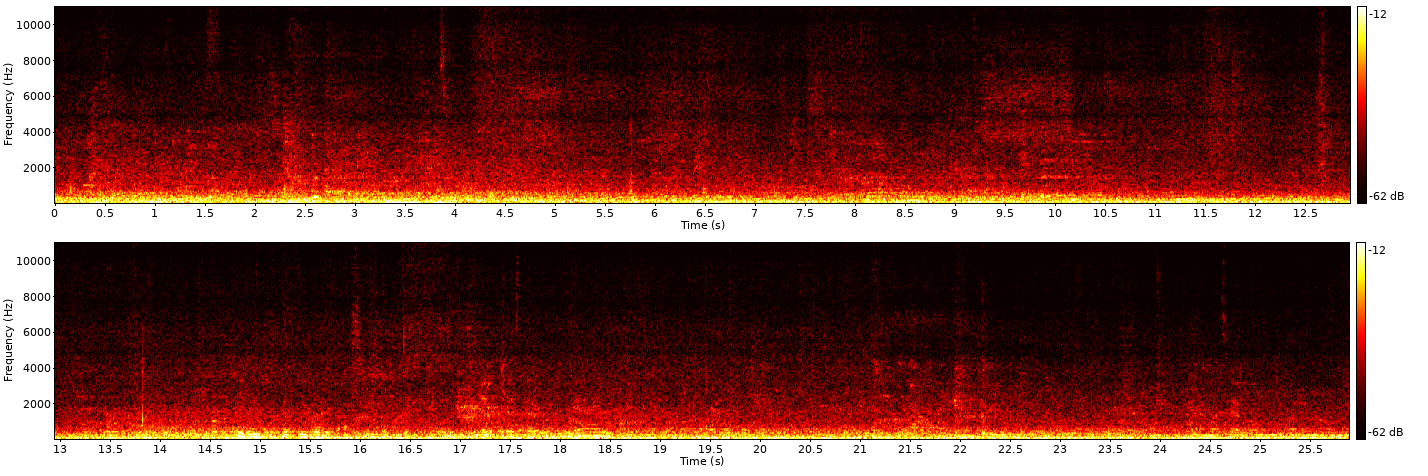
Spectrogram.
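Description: A crowd murmurs quietly in the distance.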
